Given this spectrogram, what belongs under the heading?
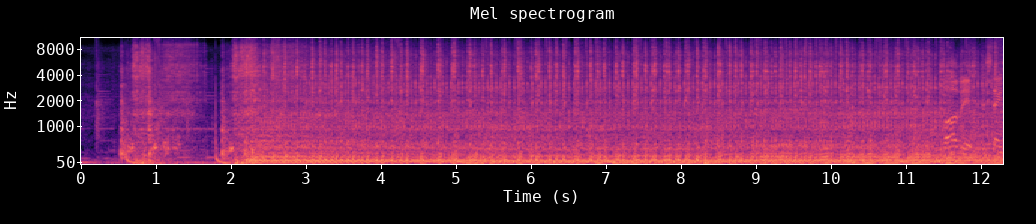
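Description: An outboard motor on a Carolina Skiff boat cranks briefly, then catches and roars into a loud, steady revving run up close, a voice speaking over it.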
